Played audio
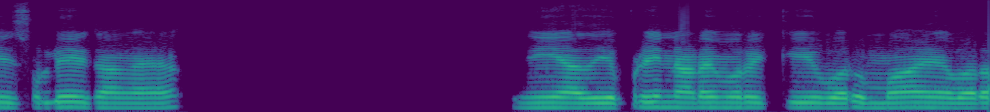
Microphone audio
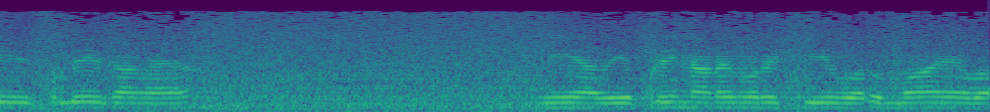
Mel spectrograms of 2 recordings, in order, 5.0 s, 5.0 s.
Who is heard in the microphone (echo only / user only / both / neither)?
echo only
